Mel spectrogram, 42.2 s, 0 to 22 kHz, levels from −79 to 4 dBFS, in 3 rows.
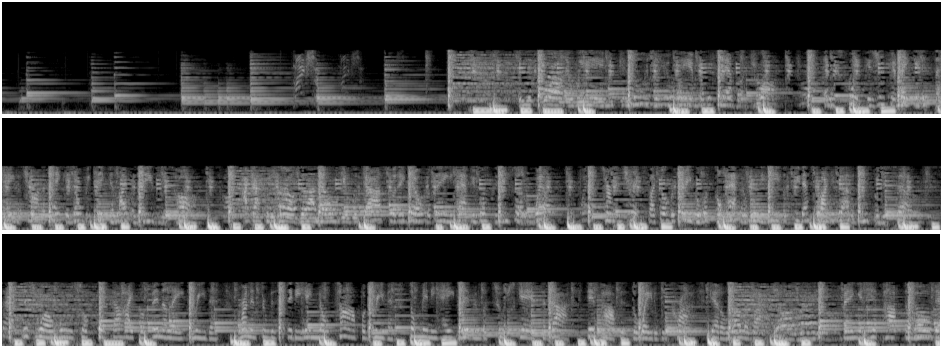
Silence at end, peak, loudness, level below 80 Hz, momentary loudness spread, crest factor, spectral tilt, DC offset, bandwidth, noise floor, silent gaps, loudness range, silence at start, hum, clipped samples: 0 s; 0 dBFS; -19 LUFS; -20 dBFS; 14 LU; 16 dB; -9.5 dB/octave; 0.3%; 4.5 kHz; -49 dBFS; none; 11 LU; 0.25 s; none; under 0.1%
